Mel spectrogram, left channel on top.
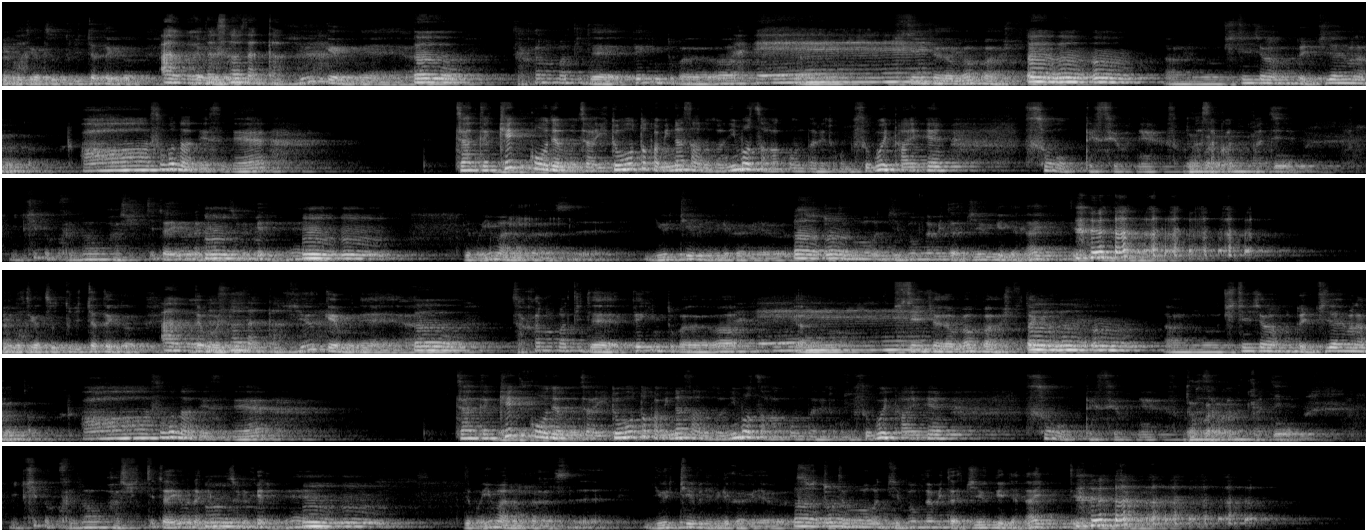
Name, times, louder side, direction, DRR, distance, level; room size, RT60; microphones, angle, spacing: voice 1, 0.0-1.6 1.9-4.5 5.1-7.5 7.9-8.5 8.9-10.6 11.6-14.0 18.5-18.9 25.5-27.0 27.4-30.5 31.9-33.3 33.7-38.8, right 1 dB, 30° right, 4 dB, 0.7 m, -25 dB
voice 2, 1.6-2.9 4.1-4.7 7.3-9.3 10.2-11.4 14.4-16.8 18.2-26.3 29.3-29.9 30.3-31.2 35.2-35.8 38.0-39.8, left 1 dB, 35° left, 8 dB, 0.5 m, -21 dB
6.7 x 5.4 x 6.7 m, 1.5 s
head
